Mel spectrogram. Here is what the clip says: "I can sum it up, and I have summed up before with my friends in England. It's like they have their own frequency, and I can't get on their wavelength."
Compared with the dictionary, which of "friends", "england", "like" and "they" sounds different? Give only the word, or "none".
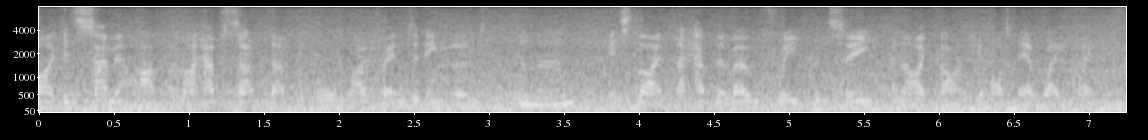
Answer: none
